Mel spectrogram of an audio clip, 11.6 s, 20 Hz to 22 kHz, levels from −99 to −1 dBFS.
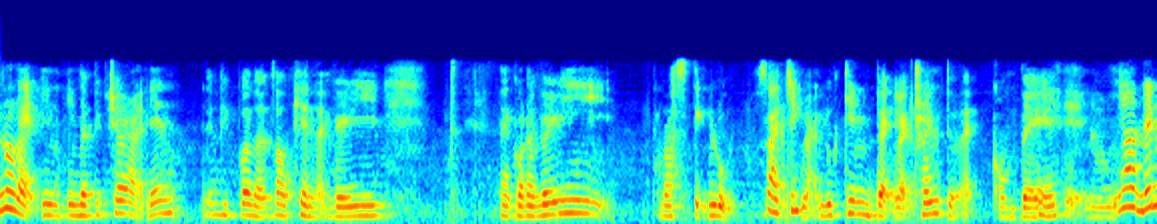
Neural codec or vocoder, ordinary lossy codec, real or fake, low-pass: codec, 16 kHz, 2 kbps, FreqCodec, larger model; Opus, 64 kbps; fake; 7.2 kHz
